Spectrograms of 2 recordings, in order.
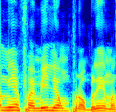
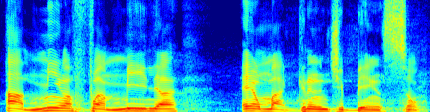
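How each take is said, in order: First: Said in the usual way. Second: Slow, deliberate declaration of blessing. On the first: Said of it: "Em vez de você falar". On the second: Shown as a demonstration. Pastor modelling the right words for the family, slow and sincere. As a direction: lay each word down slowly. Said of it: "sabe o que você tem que falar?".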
